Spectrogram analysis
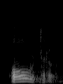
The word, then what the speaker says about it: outro: Let's go back there. Old, outro, outro, outro. This word means other or another in Portuguese. Outro, closed O.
